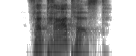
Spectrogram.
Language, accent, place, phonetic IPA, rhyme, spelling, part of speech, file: German, Germany, Berlin, [fɛɐ̯ˈtʁaːtəst], -aːtəst, vertratest, verb, De-vertratest.ogg
- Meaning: second-person singular preterite of vertreten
